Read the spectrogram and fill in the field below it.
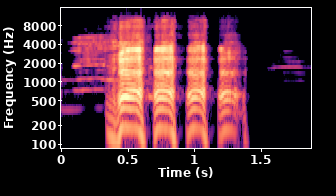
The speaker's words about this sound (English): She's a cat.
